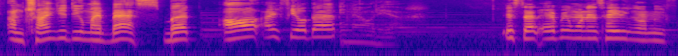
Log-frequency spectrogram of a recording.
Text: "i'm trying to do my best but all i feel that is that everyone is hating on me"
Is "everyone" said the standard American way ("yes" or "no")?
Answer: yes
